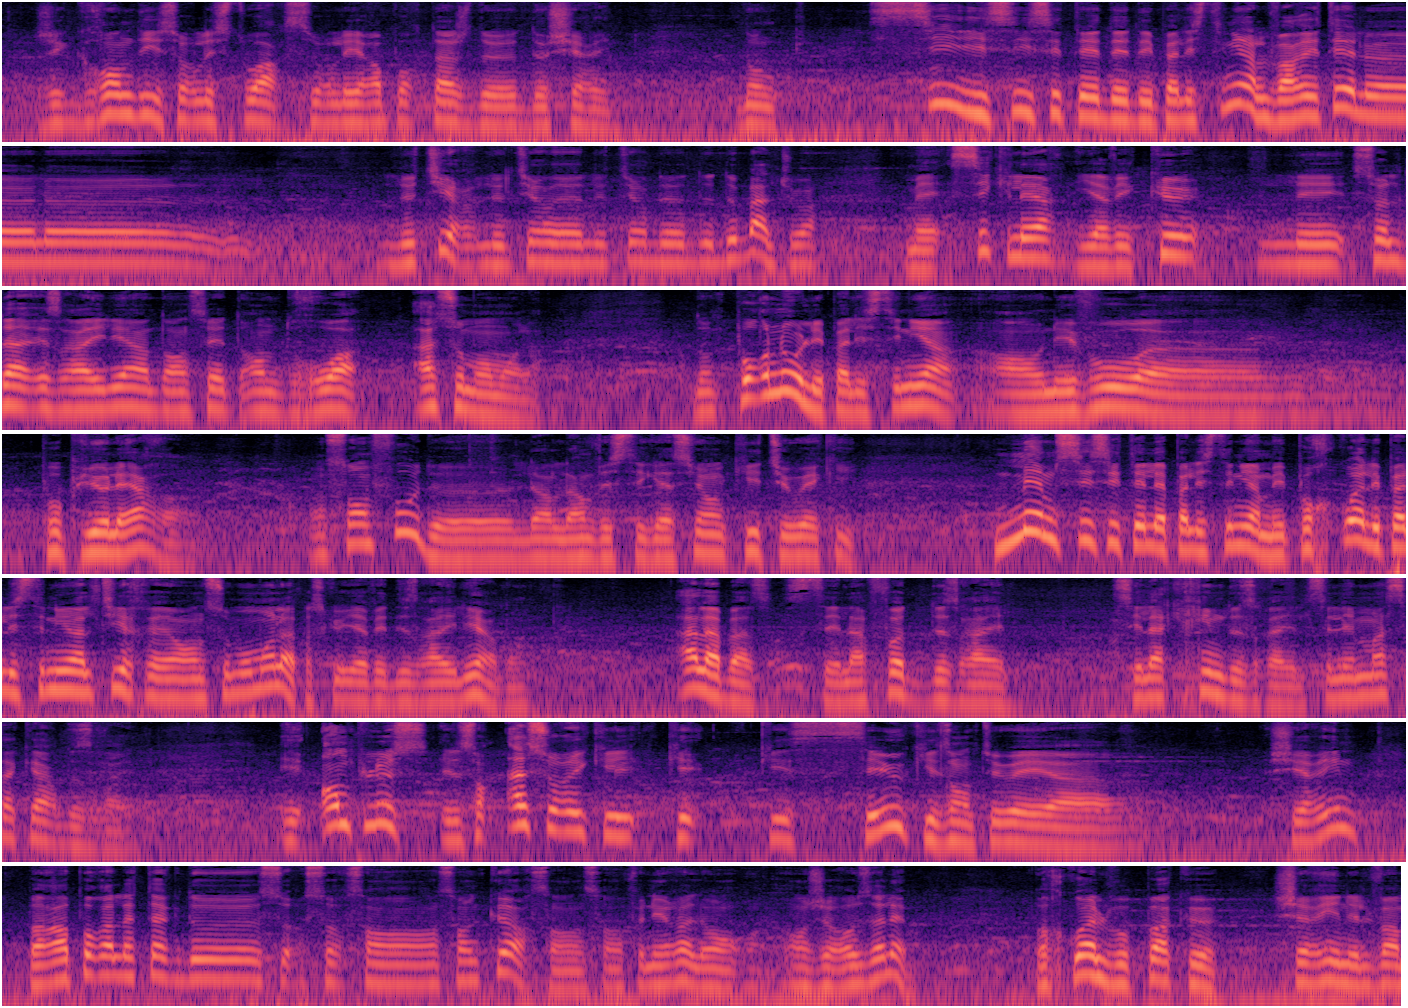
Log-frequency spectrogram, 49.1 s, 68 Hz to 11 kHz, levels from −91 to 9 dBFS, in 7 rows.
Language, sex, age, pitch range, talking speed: French, male, 40-59, 125-170 Hz, 175 wpm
